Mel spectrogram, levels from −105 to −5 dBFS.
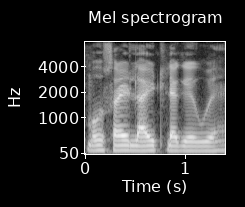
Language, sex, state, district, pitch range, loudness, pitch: Hindi, male, Jharkhand, Deoghar, 120-130 Hz, -17 LUFS, 125 Hz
